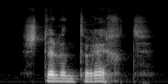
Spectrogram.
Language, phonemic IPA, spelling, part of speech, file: Dutch, /ˈstɛlə(n) təˈrɛxt/, stellen terecht, verb, Nl-stellen terecht.ogg
- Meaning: inflection of terechtstellen: 1. plural present indicative 2. plural present subjunctive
